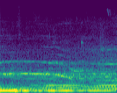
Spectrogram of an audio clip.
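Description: Dark, atmospheric music accompanying an aesthetic group gymnastics routine: sustained deep bass under held tones, with one tone that slides down in pitch a little past halfway.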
